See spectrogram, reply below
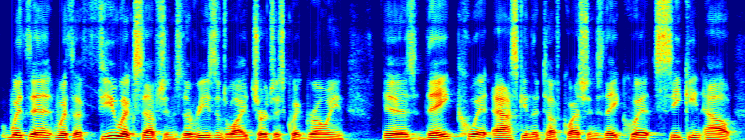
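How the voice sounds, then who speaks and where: A hoarse middle-aged man with a somewhat low voice talks through ideas in casual conversation. He halts and restarts often, feeling his way toward each point. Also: a little mellow. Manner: halting, many restarts, thinks aloud. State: losing his voice. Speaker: pastor and podcast co-host.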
